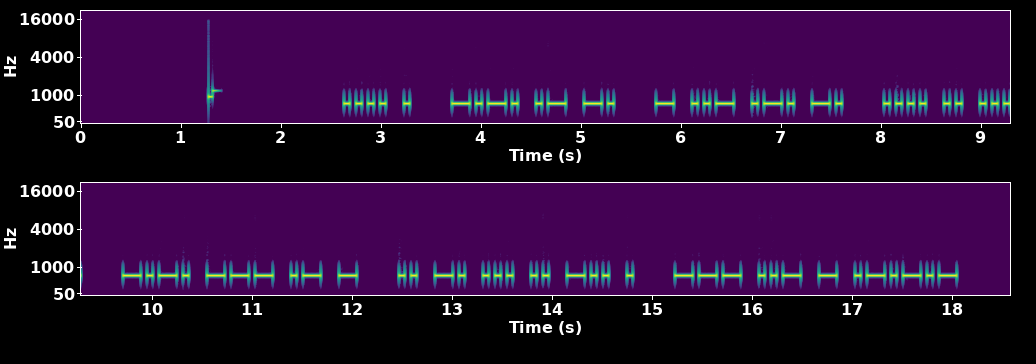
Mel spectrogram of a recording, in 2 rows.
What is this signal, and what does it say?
Morse code, heard as a keyed tone, about 21 wpm, 700 Hz. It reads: HE CAN TURN HIS COAT INSIDE OUT.
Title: Sentences from Top 1600 Words 20wpm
